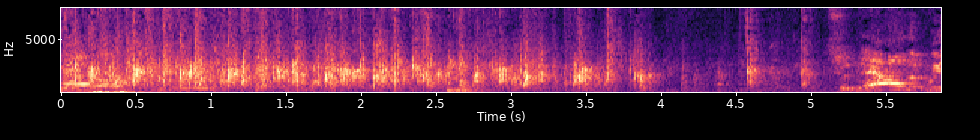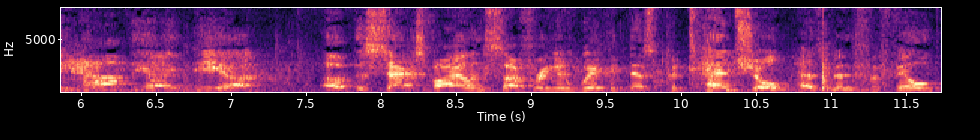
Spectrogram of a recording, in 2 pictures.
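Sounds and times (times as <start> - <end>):
round of applause: 0.0 - 5.1
speech: 6.4 - 11.7.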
